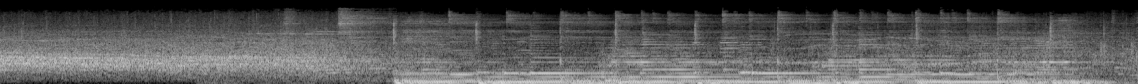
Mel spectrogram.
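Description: A large audience claps and cheers loudly for a few seconds to welcome a guest singer, then a band strikes up and the music takes over while the crowd noise carries on faintly underneath.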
